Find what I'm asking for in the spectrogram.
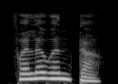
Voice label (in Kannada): "ಫಲವಂತ", Kannada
